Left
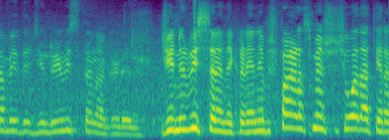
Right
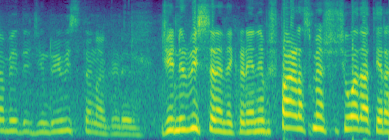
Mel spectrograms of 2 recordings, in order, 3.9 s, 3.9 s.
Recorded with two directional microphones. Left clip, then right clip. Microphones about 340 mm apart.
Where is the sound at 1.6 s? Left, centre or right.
Centre.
